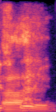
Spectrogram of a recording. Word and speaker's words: squirrel: It's kind of a 2-syllable.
